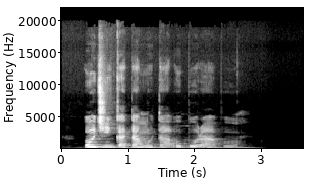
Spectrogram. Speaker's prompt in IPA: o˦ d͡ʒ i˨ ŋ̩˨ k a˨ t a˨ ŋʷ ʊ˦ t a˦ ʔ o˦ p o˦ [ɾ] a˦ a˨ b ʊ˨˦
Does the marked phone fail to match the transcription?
no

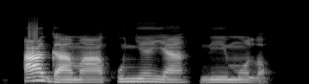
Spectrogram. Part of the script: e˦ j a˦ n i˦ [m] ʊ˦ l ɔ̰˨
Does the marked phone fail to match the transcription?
no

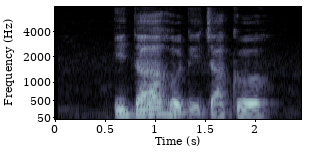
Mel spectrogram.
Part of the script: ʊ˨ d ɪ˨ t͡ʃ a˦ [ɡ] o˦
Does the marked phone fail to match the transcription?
yes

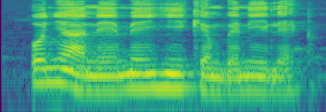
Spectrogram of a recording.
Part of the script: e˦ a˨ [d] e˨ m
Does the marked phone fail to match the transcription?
yes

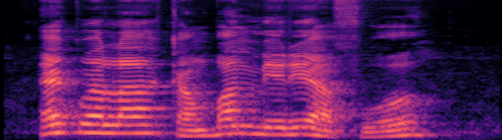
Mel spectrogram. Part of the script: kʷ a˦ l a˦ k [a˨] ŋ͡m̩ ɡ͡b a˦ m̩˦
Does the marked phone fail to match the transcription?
no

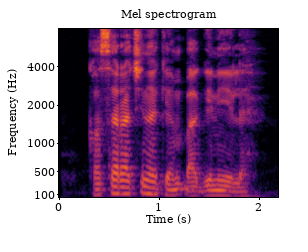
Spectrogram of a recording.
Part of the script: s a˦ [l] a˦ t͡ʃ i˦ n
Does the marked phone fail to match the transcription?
yes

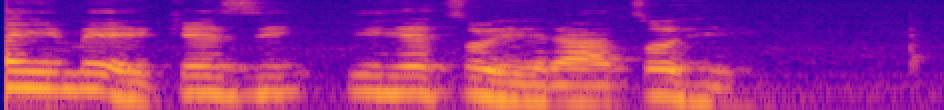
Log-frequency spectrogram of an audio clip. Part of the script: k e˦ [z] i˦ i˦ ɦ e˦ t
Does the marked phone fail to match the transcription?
no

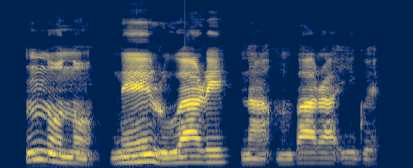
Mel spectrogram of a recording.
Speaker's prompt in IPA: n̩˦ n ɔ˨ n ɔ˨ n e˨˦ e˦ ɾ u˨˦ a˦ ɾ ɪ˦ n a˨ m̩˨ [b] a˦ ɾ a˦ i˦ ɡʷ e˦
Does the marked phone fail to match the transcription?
no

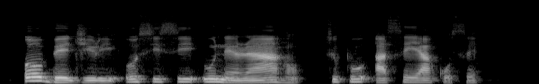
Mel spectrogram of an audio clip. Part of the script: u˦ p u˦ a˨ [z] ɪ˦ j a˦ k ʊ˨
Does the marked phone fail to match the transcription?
yes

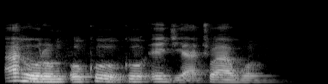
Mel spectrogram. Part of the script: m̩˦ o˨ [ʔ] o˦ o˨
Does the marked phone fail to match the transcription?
yes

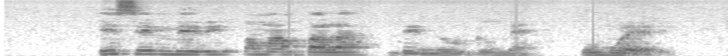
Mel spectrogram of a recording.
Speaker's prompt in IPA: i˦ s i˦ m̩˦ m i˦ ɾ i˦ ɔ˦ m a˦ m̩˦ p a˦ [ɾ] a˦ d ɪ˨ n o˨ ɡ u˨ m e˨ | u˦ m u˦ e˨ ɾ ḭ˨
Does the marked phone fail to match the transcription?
yes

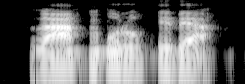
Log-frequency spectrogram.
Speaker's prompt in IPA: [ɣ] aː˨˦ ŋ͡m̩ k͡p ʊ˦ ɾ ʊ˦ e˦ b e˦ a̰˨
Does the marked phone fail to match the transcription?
no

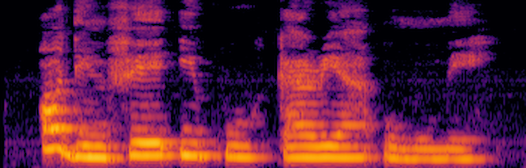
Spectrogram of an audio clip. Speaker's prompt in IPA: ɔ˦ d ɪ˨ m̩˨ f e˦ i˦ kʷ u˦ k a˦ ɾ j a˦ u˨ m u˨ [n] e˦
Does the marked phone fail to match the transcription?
yes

